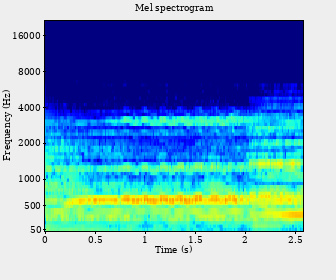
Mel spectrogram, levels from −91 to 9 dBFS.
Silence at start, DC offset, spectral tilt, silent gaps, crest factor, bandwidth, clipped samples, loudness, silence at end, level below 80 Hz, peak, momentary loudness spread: 0 s; under 0.1%; -8.5 dB/octave; none; 12 dB; 4.3 kHz; under 0.1%; -24 LUFS; 0 s; -52 dBFS; -12 dBFS; 4 LU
